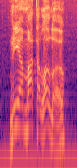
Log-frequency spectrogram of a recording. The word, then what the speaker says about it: Niumatalolo: I need to pull this up, because the longtime head coach of Navy, Ken Niumatalolo, I said it, y'all. I said his name right. That's not an easy name to say.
